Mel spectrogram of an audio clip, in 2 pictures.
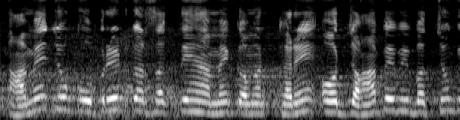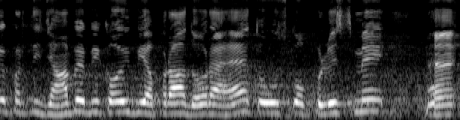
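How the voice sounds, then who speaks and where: A man, a child protection official, giving an interview statement with many hesitations and fillers. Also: sits high. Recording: reverberant hall with loud noise.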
